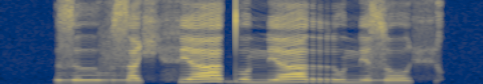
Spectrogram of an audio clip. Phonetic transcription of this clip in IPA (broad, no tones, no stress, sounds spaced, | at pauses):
z ɯː v z a ç fʲ aː d̪ o mʲ aː r u mʲ ʌ z o ç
